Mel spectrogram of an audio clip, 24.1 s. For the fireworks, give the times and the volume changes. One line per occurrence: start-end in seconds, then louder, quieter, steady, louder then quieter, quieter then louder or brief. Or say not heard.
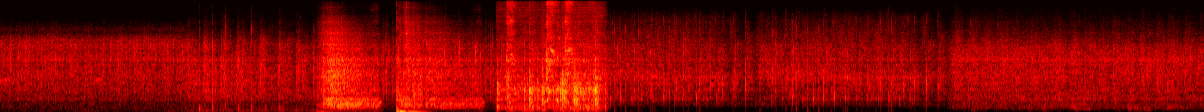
6.3-12.2 quieter then louder.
